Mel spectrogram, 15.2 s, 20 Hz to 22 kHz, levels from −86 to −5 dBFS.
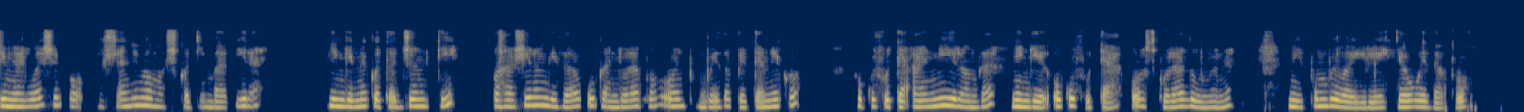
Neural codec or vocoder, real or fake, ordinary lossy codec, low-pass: codec, 16 kHz, 4.8 kbps, FACodec; fake; MP3, 64 kbps; 7.2 kHz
